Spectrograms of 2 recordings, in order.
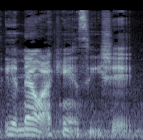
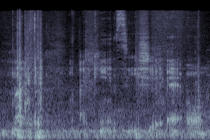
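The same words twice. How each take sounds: First: Said in the usual way. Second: Voiceless annoyed whisper. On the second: Real, not acted. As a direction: mutter it in a whisper. Sun glaring, whispered repeat.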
